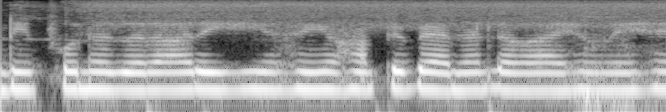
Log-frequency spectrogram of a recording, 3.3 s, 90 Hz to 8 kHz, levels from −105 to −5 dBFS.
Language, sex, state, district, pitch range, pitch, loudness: Hindi, female, Odisha, Khordha, 220-225 Hz, 225 Hz, -14 LUFS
